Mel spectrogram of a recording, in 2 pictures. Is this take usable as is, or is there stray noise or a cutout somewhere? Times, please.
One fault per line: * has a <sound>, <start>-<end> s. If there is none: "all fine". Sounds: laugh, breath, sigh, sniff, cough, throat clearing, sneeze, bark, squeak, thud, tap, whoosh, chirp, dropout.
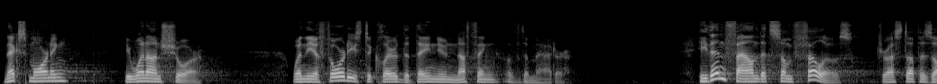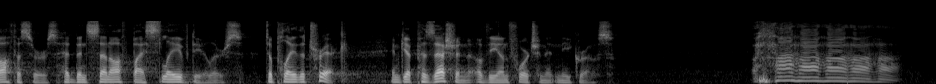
* has a laugh, 16.9-18.4 s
